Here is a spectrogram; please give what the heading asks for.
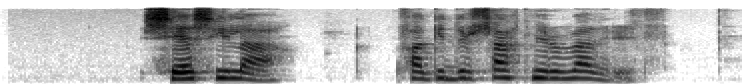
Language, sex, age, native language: Icelandic, male, 11, Icelandic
